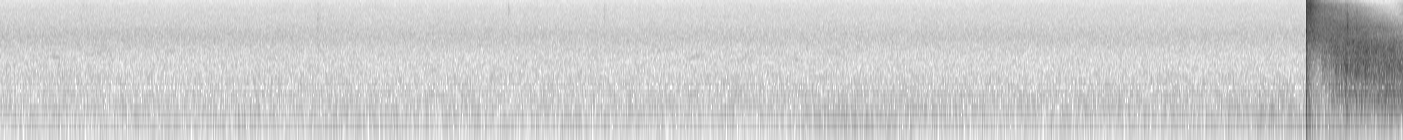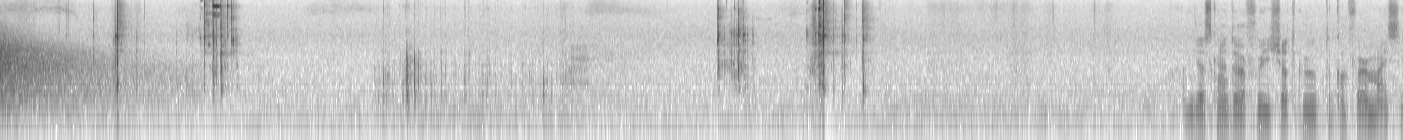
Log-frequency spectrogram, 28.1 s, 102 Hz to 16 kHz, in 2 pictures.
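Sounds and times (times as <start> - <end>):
suppressed rifle shot: 13.1 - 16.4
rifle bolt clicking: 13.2 - 16.4.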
